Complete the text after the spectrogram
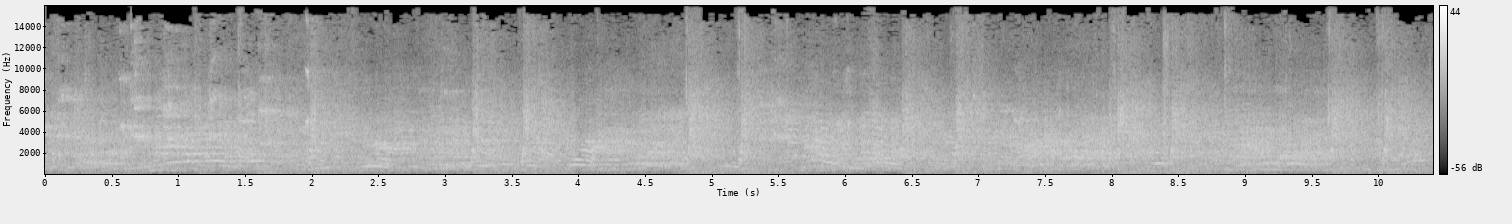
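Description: A basketball bounces steadily on a wooden floor.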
